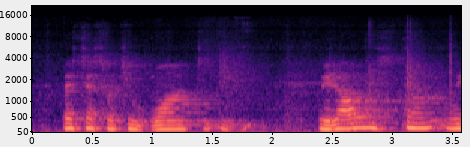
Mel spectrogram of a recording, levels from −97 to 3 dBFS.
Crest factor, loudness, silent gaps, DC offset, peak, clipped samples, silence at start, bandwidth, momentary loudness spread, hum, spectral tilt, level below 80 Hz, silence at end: 16 dB; -25 LUFS; none; under 0.1%; -10 dBFS; under 0.1%; 0.25 s; 6 kHz; 13 LU; none; -10 dB/octave; -52 dBFS; 0 s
